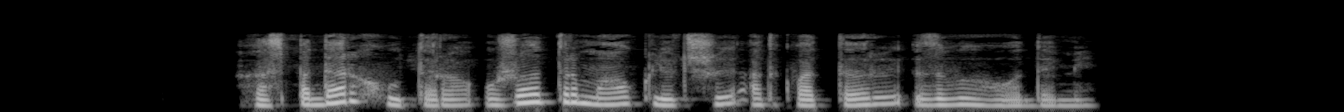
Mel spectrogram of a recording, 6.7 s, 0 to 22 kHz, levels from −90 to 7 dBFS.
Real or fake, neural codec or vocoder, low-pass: real; none; 7.2 kHz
